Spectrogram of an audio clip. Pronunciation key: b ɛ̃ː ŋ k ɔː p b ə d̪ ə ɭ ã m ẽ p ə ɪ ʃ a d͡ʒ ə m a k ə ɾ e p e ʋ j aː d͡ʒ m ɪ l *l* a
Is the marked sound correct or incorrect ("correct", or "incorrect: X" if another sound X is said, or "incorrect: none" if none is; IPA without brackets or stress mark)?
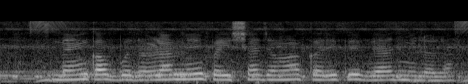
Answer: correct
